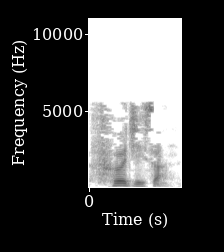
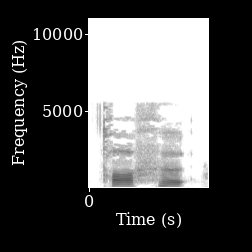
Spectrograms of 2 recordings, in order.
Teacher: the F in Japanese is very soft and is very windy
